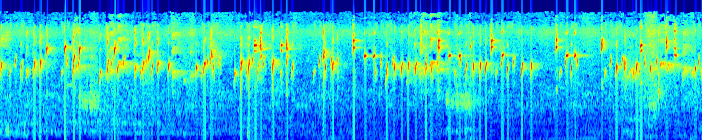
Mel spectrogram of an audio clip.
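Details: Long stretch of European goldfinch song, a continuous chattering stream of metallic chirps, trills and buzzy slurs with scarcely a break.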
